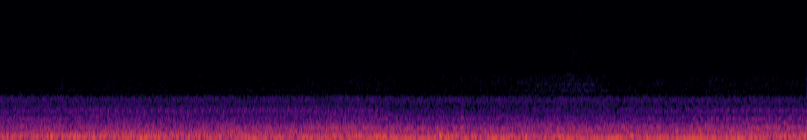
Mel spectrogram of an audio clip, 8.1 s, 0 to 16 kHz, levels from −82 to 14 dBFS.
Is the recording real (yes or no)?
yes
